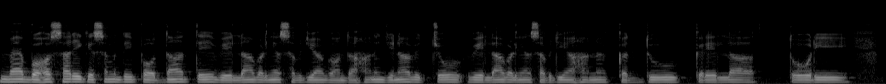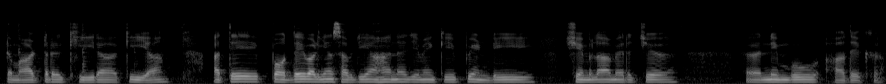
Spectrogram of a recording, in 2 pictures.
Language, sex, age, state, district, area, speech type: Punjabi, male, 30-45, Punjab, Rupnagar, urban, spontaneous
